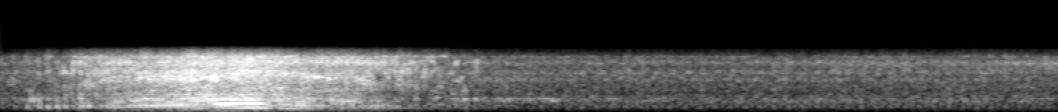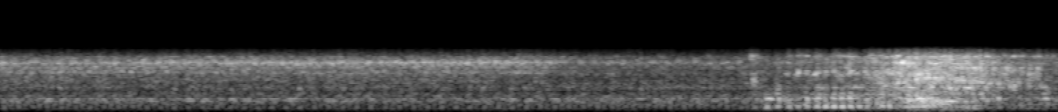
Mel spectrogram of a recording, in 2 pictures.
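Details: Engine that won't rev up at full throttle: two throttle blips with a light, high-pitched tapping tick over a quiet idle at low rpm and when accelerating from low rpm; revs climb sluggishly, source of the tick unclear.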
